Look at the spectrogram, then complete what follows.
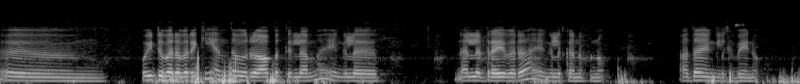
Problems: constant background noise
